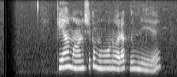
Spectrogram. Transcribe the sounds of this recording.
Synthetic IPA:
kijaːmaːnusikəmoɦoːnəʋaɾak̚d̪unːejə

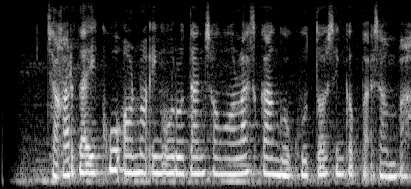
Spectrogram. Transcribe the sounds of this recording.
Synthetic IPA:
d̥ʒ̥ä̤kart̪aikuʔɔnɔʔɪŋuɾut̪ansɔŋolaskaŋɡokut̪ɔsɪŋkəb̥a̤̰ʔsampah

